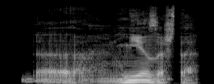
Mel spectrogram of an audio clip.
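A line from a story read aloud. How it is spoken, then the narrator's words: Distracted mumble. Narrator (Russian): пробормотал я, все еще пребывая в мыслях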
